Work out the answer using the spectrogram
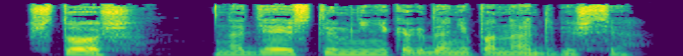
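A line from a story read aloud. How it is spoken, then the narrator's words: Gloomy parting words. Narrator (Russian): мрачно сказал Льер Бримс напоследок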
